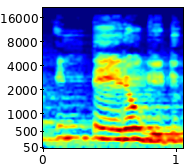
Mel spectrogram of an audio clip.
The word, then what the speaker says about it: interrogative: पढ़ते तो है इंट्रोगेटिव, पर स्पेलिंग से जो लिखते हैं बच्चों इंटेरोगेटिव, कैसे, INTERROGATIVE, इंटेरोगेटिव पढ़ते हैं इंट्रोगेटिव।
